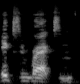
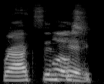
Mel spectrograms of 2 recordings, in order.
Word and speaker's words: Braxton Hicks: No, it's Yeah, you had backwards. Braxton Hicks.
